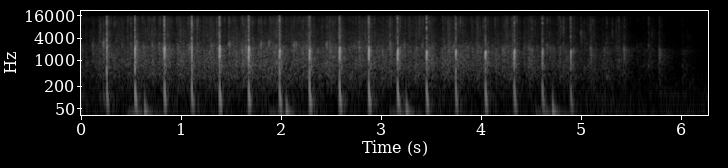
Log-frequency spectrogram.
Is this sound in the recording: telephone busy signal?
no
